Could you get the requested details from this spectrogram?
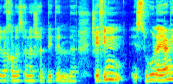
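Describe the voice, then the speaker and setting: Speaking with an Egyptian accent, a woman talks at a moderate pace and medium pitch. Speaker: home vlogger. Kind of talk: cleaning routine vlog narration. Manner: halting, many restarts.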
